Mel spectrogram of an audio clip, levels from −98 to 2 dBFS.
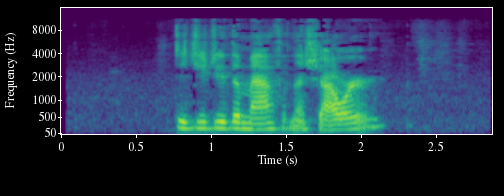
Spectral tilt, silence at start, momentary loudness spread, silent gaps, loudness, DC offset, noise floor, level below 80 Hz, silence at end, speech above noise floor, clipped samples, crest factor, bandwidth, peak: -4.5 dB/octave; 0.75 s; 10 LU; none; -16 LUFS; under 0.1%; -60 dBFS; -58 dBFS; 0.75 s; 44 dB; under 0.1%; 18 dB; 11.5 kHz; 0 dBFS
